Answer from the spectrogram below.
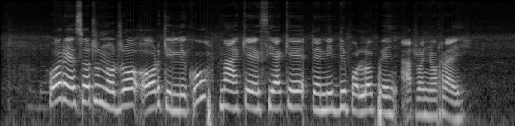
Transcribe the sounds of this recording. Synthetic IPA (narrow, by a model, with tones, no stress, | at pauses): wo˦ɾe˨so˦tu˦no˨to˦ʔɔ˨˦rkɪ˨lɪ˨kʊ˦na˨kɛ˦˨sja˦kɛ˦tɛ˨nɪ˦di˦pɔ˨lɔ˦pe˨ɲa̰˨tɔ˨ɲɔ˨ɾa˦˨j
